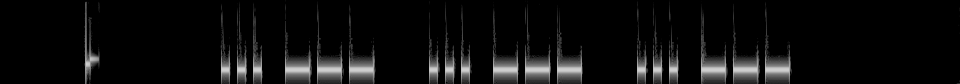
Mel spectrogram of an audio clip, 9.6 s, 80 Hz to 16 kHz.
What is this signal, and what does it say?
Morse code, heard as a keyed tone, about 15 wpm, 700 Hz. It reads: SO SO SO
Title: Top 100 Words Repeated 15wpm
